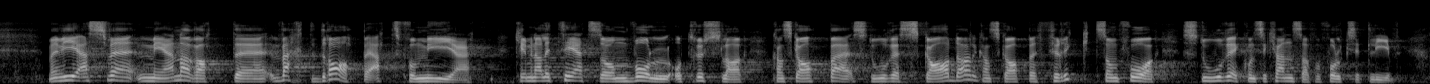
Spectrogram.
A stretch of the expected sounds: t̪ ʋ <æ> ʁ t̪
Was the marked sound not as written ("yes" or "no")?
no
